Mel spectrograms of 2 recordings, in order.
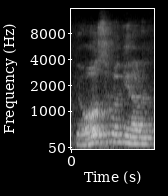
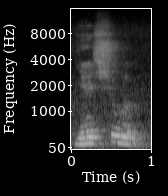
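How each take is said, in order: First: The middle syllable is said with a plain s. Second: The middle syllable is said with a sh.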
